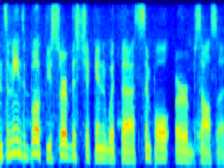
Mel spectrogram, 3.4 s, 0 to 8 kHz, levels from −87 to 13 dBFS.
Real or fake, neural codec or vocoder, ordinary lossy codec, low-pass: fake; codec, 16 kHz in and 24 kHz out, 1 kbps, XY-Tokenizer; MP3, 48 kbps; 7.2 kHz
